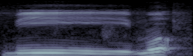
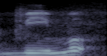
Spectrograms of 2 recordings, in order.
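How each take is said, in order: First: The first vowel 'bi' is drawn out. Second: The first vowel 'bi' is kept short. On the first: The speaker calls it wrong. "এভাবে হবে না" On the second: The speaker calls it right. "এভাবে বলতে হবে"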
